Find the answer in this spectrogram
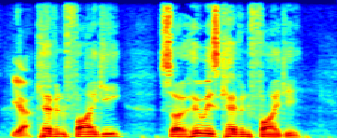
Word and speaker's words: Feige: okay let's talk about Kevin Feige is that Feige is that how you say his name yeah Kevin Feige so who is Kevin Feige so Kevin Feige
